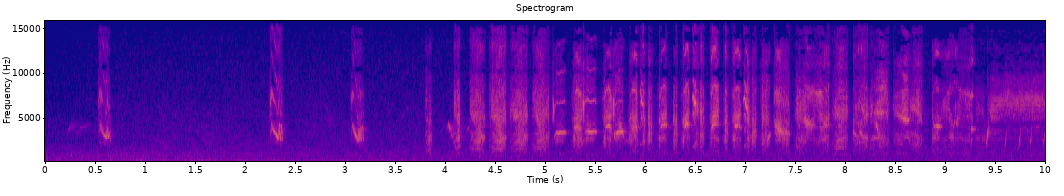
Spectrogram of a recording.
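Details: Male Cape weaver singing his long, wound-up song: a few separate high sharp notes, then a dense, buzzy, chattering run of rapid high notes lasting about six seconds.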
